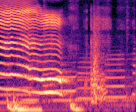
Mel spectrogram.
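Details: Infant girl at the end of her first chiropractic adjustment: a brief, loud cry with a high, clear wailing voice falling in pitch, then a short second cry.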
